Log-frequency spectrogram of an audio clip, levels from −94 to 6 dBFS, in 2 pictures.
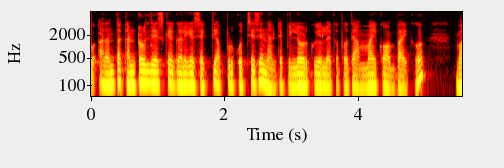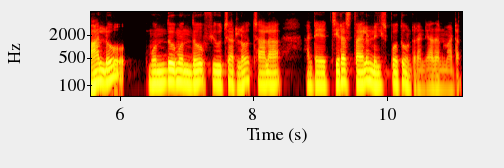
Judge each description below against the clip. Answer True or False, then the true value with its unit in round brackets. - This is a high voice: False (105 Hz)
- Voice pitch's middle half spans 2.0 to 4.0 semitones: True (2.7 semitones)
